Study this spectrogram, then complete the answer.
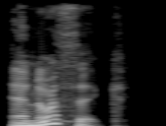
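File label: "anorthic", British English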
